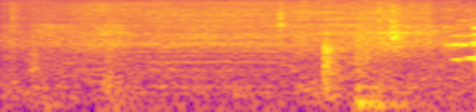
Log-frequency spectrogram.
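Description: Quiet room tone with a couple of faint light clicks near the end.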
